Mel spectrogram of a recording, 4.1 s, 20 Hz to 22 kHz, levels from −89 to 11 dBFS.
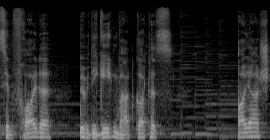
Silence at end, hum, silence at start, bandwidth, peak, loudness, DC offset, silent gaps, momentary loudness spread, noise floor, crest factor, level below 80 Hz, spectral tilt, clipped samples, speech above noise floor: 0 s; none; 0 s; 17.5 kHz; -12 dBFS; -29 LUFS; under 0.1%; none; 17 LU; -51 dBFS; 18 dB; -62 dBFS; -5.5 dB/octave; under 0.1%; 23 dB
